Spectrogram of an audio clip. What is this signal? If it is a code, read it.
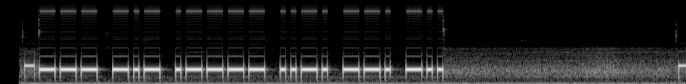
Morse code, heard as a keyed tone, about 23 wpm, 700 Hz. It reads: OK1FGD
